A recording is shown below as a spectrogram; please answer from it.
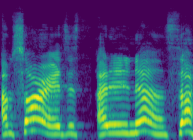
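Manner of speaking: sheepish, meek voice. Retelling how the scolded girl answered: imitating a clueless meek apology.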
